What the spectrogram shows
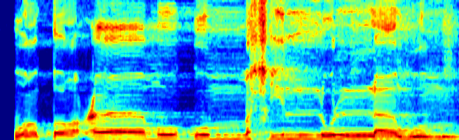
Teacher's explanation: Karena mim sukun bertemu ha kita baca jelas, namanya bacaan idhar safawi.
